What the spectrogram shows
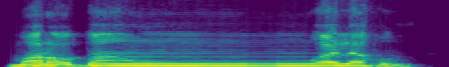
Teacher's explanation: This waw will carry in bracket the shadda, and then assimilation or joining will take place with shadda, applying the gunna sound for 2 seconds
